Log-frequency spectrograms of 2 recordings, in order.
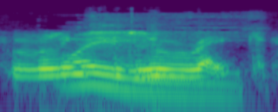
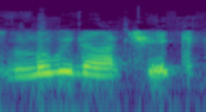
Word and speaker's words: Młynarczyk: I will never forget doing a game of Poland's in the 1982 World Cup finals, and their goalkeeper was spelt M-L-Y-N-C-Z-A-R-E-K. Looked like Mlinczurek. So another part of the preparation, you get hold of somebody from Poland on that instance, say, how on earth do you pronounce this man's name? And it was Młynarczyk. It didn't look a bit like it sounded, but you have to do that.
